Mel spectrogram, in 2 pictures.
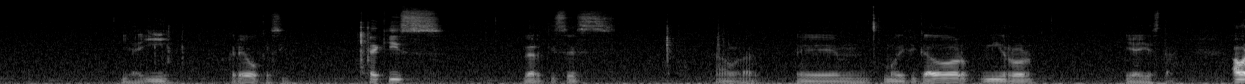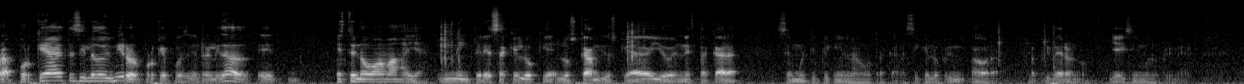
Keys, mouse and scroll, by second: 1.5 Escape, 2.0-2.4 scroll down 1, 2.6 scroll up 1, 3.4 x, 4.7 click, 6.5 a, 8.6 click, 10.3 click, 12.3-13.5 middle drag, 13.8 middle click, 14.0 scroll up 1, 15.1-15.6 scroll down 1, 15.6-16.0 scroll up 1, 17.0 alt+Tab, 18.9 alt+Tab, 20.7-22.0 middle drag, 22.8 ctrl+r, 23.2 ctrl+click, 24.3 click.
